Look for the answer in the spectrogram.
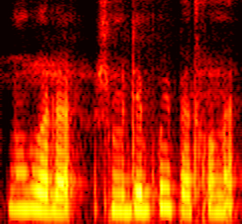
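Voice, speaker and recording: A woman's voice: a little high, flat delivery, a little fast, dark tone. A woman hosting a let's play, chatting casually and stumbling a little over her words. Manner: chatty, hesitant, with fillers and stumbles when reading. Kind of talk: casual gameplay commentary.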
